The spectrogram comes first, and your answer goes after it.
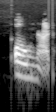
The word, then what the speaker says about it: O-Nut: Another thing is, if depth of penetration is painful for you, using something such as O-Nut. It's OH N-U-T, literally how it's spelled.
